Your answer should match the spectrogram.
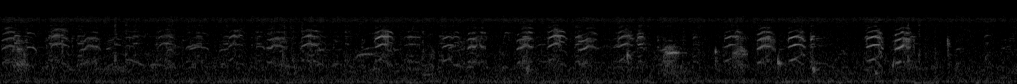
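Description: A waterbird colony calling: many short, high calls that curve upward in pitch, several a second and overlapping, with louder calls through the second half.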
